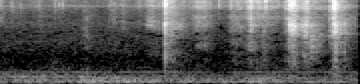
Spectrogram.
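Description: Small paintbrush and fingertips working over the fleshy leaves of a potted echeveria: faint dry rustling, then a run of sharp little crackles from about a second in.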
